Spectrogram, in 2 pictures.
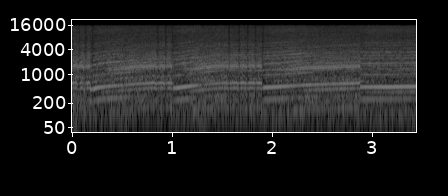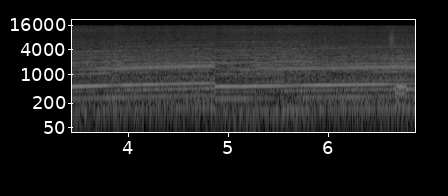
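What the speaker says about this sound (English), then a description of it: "So this is one heck of a Formula car. Designed by Gran Turismo, and it does not exist in real life." A Gran Turismo-designed Formula race car, a fictional machine, revs hard through a series of upshifts, its high whining engine note climbing then dropping with each gear change, loud and continuous with no talking.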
